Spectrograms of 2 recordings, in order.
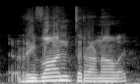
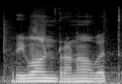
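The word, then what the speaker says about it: Rivaan Ranawat: Rivand Ranawat my bad like I always pronounce his name as Rant Ranawat but yeah that guy is not Rivant Rean R I V W I A N Rean Ranawat and uh he is a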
